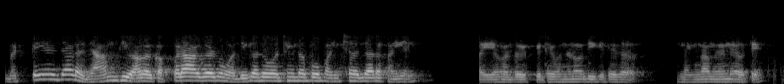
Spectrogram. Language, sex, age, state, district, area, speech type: Sindhi, male, 18-30, Maharashtra, Thane, urban, conversation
